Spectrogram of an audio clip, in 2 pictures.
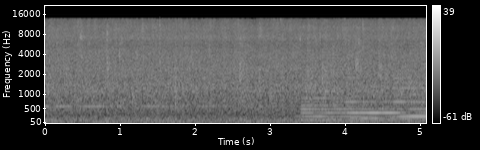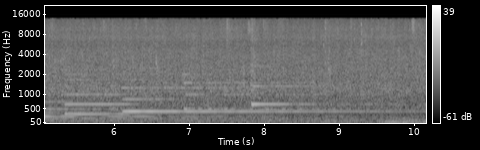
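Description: Steady rain falling on a surface. About three and a half seconds in, soft notes on a Kawai NV10 piano come in one after another and ring on under the held sustain pedal, climbing higher near the end.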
